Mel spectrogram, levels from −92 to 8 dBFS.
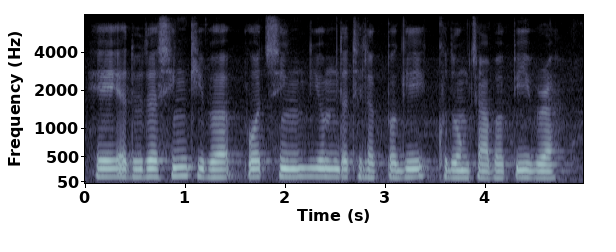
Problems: background sounds at intervals, low volume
